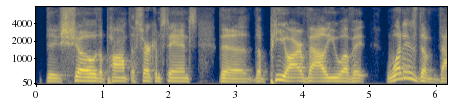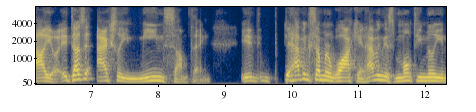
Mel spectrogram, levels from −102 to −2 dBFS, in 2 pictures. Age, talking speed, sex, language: 40-59, 145 wpm, male, English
